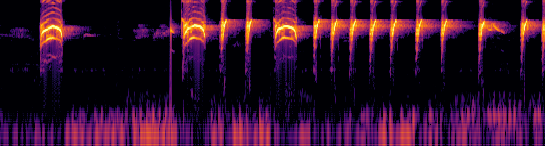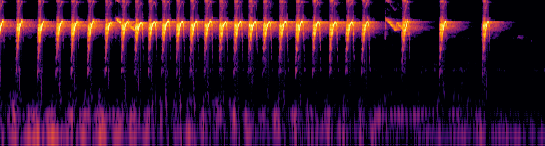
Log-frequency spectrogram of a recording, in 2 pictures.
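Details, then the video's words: Plain-throated sunbird (kolibri kelapa, manggar), played to get caged birds singing: a few separate sharp high chips, then a fast, even trill of high ticking notes lasting about six seconds, over a low hum. "kolibri kelapa | wiceh | manggar | cuitan korlap gacor untuk burung agar cepat rajin bunyi gacor"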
